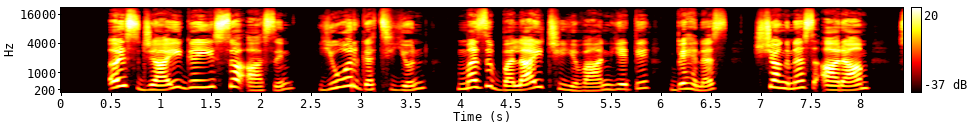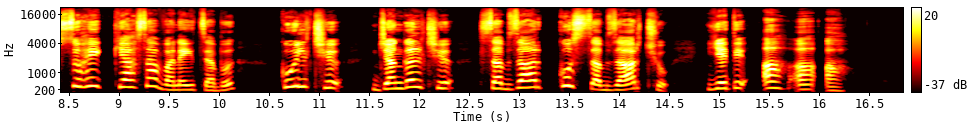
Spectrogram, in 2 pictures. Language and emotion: Kashmiri, neutral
